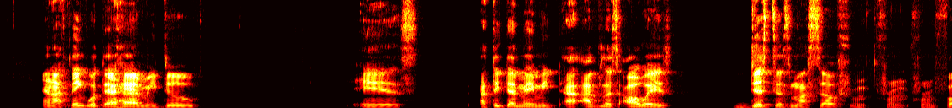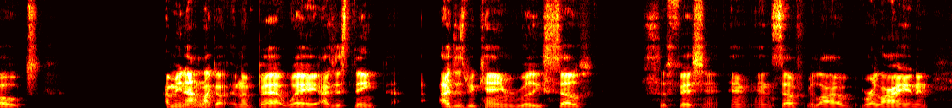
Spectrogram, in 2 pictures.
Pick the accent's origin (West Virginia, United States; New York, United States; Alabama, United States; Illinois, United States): Illinois, United States; Chicago; also born or lived in Paducah, Kentucky / Oakland, California / Stockton, California; I grew up all over this country. I grew up in Chicago, Illinois, Paducah, Kentucky, and Oakland, California, and Stockton, California.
